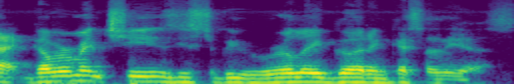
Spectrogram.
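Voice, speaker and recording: The speaker is a man. He keeps his intonation fairly even. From Texas, San Antonio west side. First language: Spanish. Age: 40s. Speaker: academic speaker. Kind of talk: presentation.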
